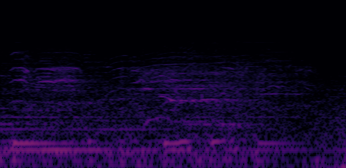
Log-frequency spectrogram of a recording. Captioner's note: gymnasts cheer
